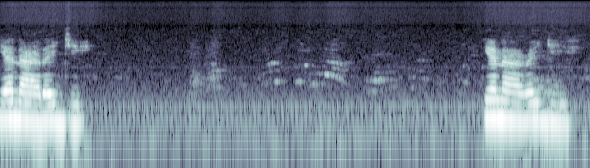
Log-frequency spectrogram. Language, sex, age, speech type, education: Hausa, female, 15-29, spontaneous, tertiary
